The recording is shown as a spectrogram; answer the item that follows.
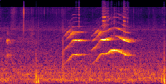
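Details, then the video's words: Pet talking parrot that wakes its household early every morning: a few rising whistled, voice-like syllables with clear harmonics, one long upward-sliding note, over room noise. "non stop talking parrot"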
